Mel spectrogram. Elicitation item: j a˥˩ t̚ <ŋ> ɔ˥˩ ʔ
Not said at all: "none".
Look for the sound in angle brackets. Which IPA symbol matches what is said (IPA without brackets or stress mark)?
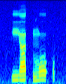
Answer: m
